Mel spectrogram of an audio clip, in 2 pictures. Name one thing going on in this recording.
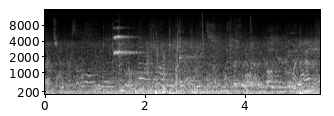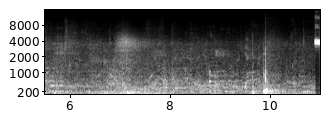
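Footsteps thud softly on a wrestling mat.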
